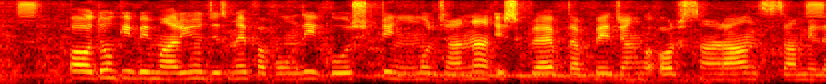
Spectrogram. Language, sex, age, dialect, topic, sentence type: Hindi, male, 25-30, Awadhi Bundeli, agriculture, statement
